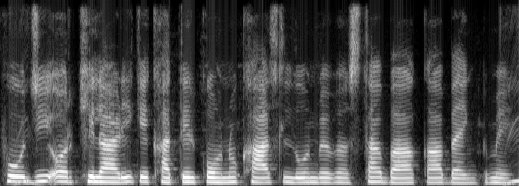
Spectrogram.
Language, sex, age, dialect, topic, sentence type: Bhojpuri, female, 18-24, Southern / Standard, banking, question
